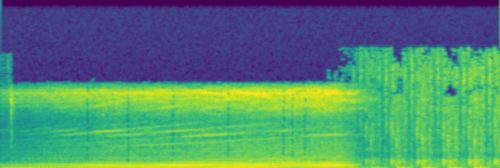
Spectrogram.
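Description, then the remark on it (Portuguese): A car engine hums steadily and fairly loud for a few seconds, then starts sputtering and chugging in uneven bursts as it stalls out after running out of gasoline. No one speaks. “não me diz que tu esqueceu de colocar gasolina no carro, né?”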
